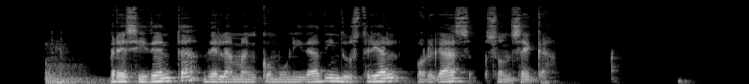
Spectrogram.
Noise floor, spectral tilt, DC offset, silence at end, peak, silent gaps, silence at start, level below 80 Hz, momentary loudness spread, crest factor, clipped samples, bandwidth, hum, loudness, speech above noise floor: -86 dBFS; -6 dB/octave; under 0.1%; 0.65 s; -2 dBFS; none; 0.45 s; -46 dBFS; 14 LU; 18 dB; under 0.1%; 16 kHz; none; -19 LUFS; 68 dB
